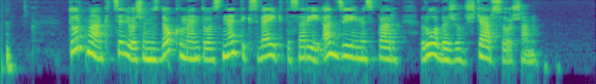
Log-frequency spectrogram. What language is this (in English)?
Latvian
